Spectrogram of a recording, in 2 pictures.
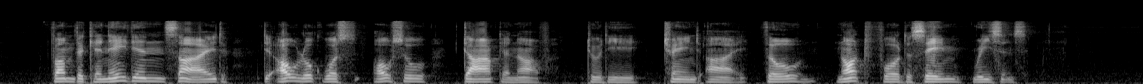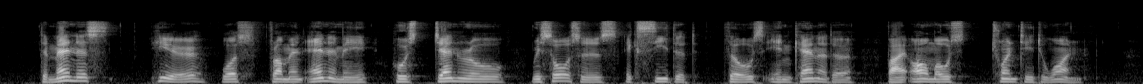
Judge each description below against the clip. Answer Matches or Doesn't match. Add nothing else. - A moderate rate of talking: Doesn't match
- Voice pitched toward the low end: Matches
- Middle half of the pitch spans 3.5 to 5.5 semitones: Doesn't match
